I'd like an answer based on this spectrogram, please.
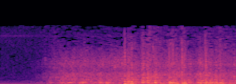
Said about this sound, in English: The thunder crack from above had faded just in time for Anakin to catch the whirring buzz of the Yuzhang Vong weapon arcing in at him.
